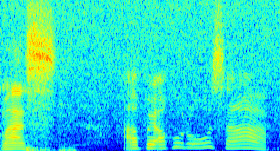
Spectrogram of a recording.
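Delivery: coy, spoiled coaxing, very slow and drawn out. Showing wives how to talk to their husbands alone, coy and shrill. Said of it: "agak manja dan nyaring".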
